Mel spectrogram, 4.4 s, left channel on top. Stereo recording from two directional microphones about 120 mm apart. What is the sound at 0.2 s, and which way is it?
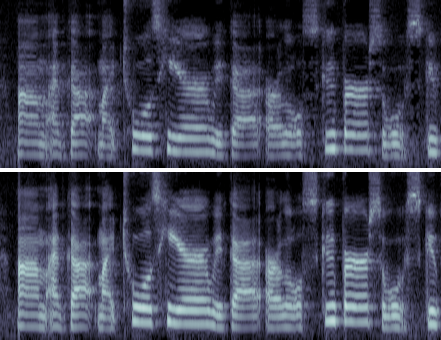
Speech, 35° right (ahead or behind).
